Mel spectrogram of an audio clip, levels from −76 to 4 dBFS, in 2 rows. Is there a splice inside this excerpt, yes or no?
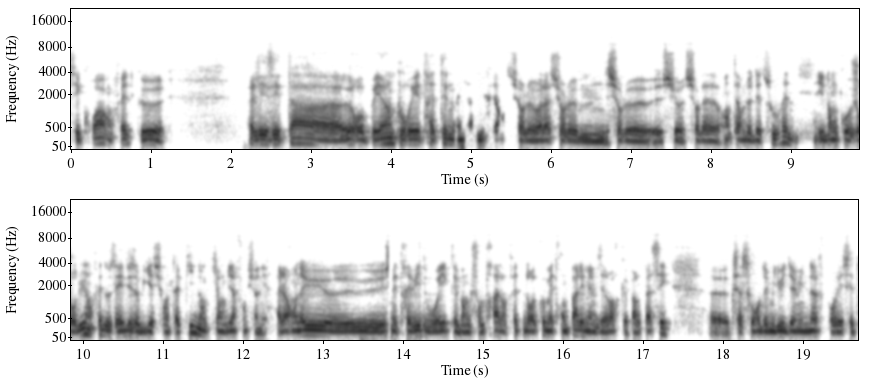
yes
